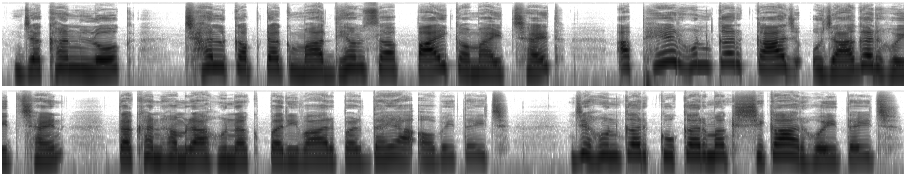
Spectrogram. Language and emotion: Maithili, sad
